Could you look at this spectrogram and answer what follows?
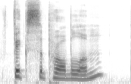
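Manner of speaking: ordinary talk, nothing marked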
